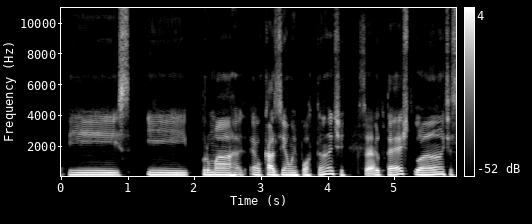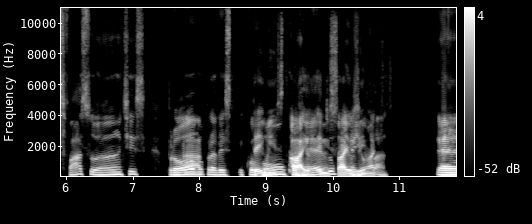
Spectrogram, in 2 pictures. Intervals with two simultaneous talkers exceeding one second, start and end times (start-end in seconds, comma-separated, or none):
8.8-10.8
